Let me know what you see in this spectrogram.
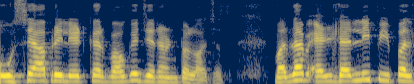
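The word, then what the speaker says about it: gerontologist: तो ऐसे इस प्रैक्टिशनर को हम क्या बोलते हैं, जेरोंटोलॉजिस्ट बोलते हैं, या गेरोंटोलॉजिस्ट भी बोल सकते हो आप, ठीक है। तो जेरोंटोलॉजिस्ट will be the right pronunciation.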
